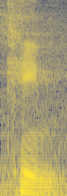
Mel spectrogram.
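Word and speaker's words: חן: है केन सी एच ई एन बट it's pronounce S केन और जब मैं इस पर मनन कर रहा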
